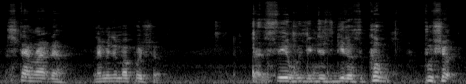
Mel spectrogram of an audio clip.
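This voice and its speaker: A man's voice: fairly high pitch, steady tone, fast, slight background noise. An American man chatting casually to his child and dog at home, coaxing repeatedly in an exasperated way. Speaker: parent filming a home video. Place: indoors at home.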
